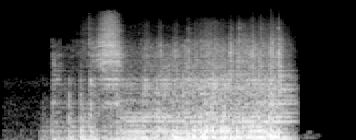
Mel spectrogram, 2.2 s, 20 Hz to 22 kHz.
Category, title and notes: Sound effects > Objects / House appliances
old contraption 1
• Audacity → View → Toolbars → Device Toolbar • select the Audio Host (Windows WASAPI) • choose the correct recording device (Loopback Option) For example, you might see: "Speakers (Realtek High Definition Audio) (loopback)"
screeching, chime, grating, belt, rasping, crash, ring, toll, clanging, peal, clash, clank, clanking, shrieking, grinding, clashing, bong, jangling, machine, creaking, reverberate, contraption, boing, old, resound, clang, scraping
